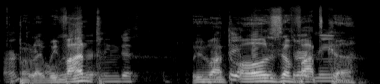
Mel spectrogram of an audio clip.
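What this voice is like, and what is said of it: Poor put-on Russian accent. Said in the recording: “It's terrible Russian accent.”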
